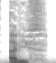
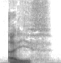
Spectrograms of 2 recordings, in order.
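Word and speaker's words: ألف: l'alphabet elle est appelé Alif Alif attention il n'y a pas de a long ni de il long c'est juste Alif en commençant par Hamza par un coup de glotte Alif en revanche donc au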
